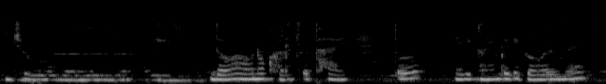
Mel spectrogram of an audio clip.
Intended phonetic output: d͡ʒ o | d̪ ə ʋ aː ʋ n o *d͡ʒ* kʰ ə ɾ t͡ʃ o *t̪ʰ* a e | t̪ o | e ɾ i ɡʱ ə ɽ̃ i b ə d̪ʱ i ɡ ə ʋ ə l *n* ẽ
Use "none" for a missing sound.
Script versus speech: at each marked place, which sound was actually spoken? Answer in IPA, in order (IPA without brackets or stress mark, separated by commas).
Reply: none, t̪ʰ, m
